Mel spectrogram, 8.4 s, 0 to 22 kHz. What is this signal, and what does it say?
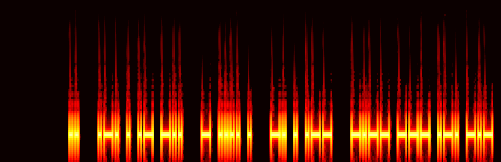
Morse code, heard as a keyed tone, about 25 wpm, 700 Hz. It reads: I READ THE NEW YORK
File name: practice / 25wpm / Sentences with 3-Word Phrases - 25wpm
